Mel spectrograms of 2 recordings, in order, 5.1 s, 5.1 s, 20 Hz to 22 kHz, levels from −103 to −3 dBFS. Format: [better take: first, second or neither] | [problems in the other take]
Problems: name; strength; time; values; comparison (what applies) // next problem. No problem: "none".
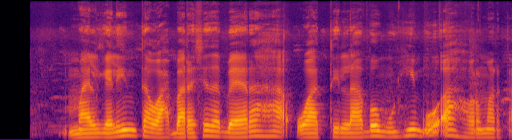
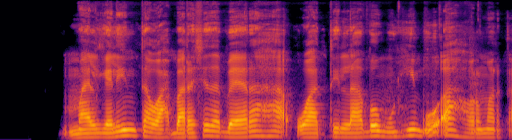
first | noise reduction (neural mask model Resemble Enhance denoiser)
